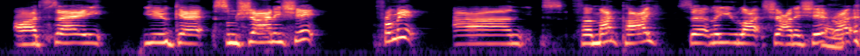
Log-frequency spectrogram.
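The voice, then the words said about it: Put-on Cockney character accent, slipping. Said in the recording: “My accent's just leaving ... the Cockney rhyming slang”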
